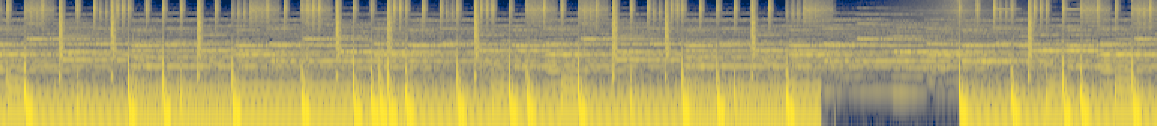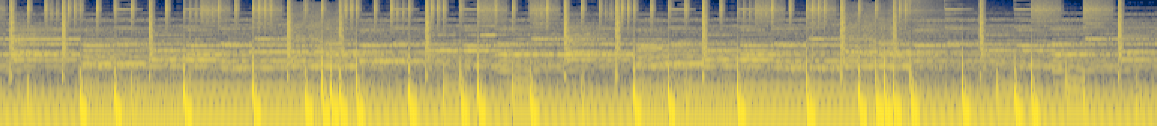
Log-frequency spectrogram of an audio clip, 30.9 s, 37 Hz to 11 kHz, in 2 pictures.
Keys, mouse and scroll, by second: 8.3 [, 11.8 double click, 13.1-14.6 typing, 16.8 double click, 23.3 double click, 25.0 alt+click.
